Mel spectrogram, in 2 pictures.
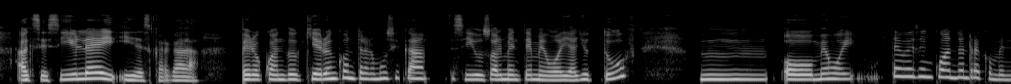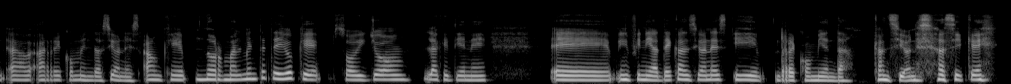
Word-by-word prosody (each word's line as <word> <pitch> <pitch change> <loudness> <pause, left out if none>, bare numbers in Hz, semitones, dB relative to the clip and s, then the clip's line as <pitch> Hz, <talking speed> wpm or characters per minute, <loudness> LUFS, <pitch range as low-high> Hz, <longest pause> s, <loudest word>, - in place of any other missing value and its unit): accesible 230 +6 +4
y 240 - +3
y 210 -1 +2
descargada. 180 -1 -1 0.4
Pero 225 0 +4
cuando 230 0 +2
quiero 245 +4 +3
encontrar 270 -2 +2
música, 270 0 0 0.2
sí, 230 -3 -3
usualmente 225 0 +1
me 220 -2 +2
voy 200 0 +2
a 195 - +1
YouTube, 240 - -1 0.7
mm, 230 0 +2 0.2
o 230 0 +5
me 240 +2 +1
voy 255 -1 0 0.4
de 380 -1 0
vez 365 -1 -1
en 350 -1 -1
cuando 330 -2 0
en 310 - -2
recomen 230 -8 -4
a 205 0 -4
a 205 0 -6
recomendaciones, 195 -3 -5
aunque 210 0 -3
normalmente 225 +4 0
te 270 - -3
digo 260 +2 +4
que 220 -5 -1
soy 210 -2 -3
yo 220 0 -1 0.2
la 225 -1 -2
que 210 - -5
tiene, 200 0 -3 0.6
eh, 200 -1 +3
infinidad 215 -3 +1
de 200 0 -1
canciones 215 -1 0
y 210 -3 0
recomienda 185 -3 -1 0.2
canciones, 195 -2 0
así 220 0 +2
que. 220 0 -1
220 Hz, 140 wpm, -24 LUFS, 200-235 Hz, 0.7 s, o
